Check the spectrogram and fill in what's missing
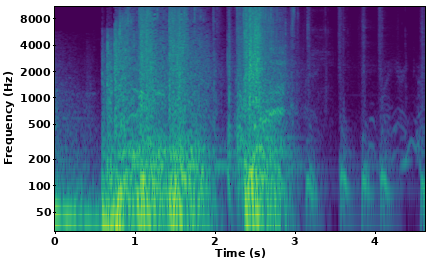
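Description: Rapid bursts of explosions and gunfire from the PS5 game RoboCop: Rogue City, a loud dense barrage for a few seconds, then separate sharper blasts and thuds spaced out near the end.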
